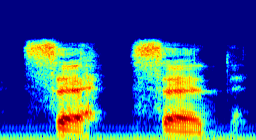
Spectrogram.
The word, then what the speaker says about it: said: is uh uh said instead of say it said it said short e okay one more time instead of saying okay pronouncing that e sound it's said there you go good all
